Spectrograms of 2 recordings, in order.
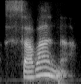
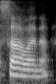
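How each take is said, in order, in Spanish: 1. El acento recae en una sílaba posterior. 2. El acento recae en la primera sílaba. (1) "si es que el acento se mueve" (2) "la primera es la sílaba tónica"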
